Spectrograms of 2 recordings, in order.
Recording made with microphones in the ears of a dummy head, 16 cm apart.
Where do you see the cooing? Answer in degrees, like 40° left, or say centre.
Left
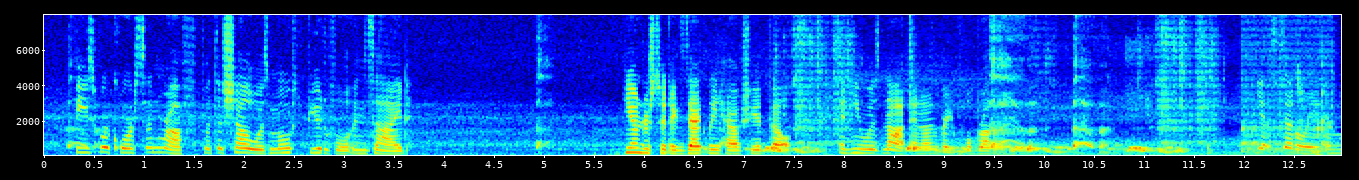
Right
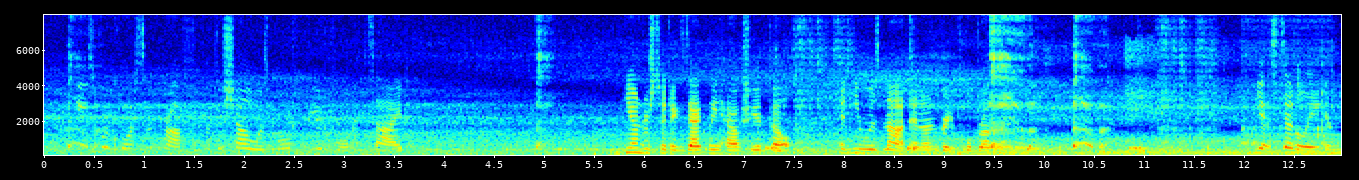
20° left.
